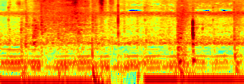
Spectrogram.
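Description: Background music with a steady low bass note that drops out briefly around the middle, and a single light click near the end.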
